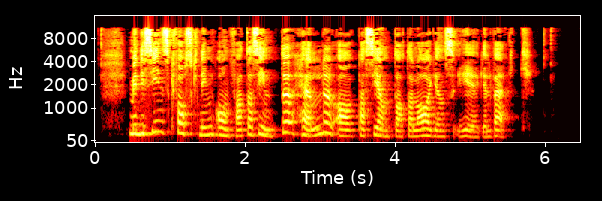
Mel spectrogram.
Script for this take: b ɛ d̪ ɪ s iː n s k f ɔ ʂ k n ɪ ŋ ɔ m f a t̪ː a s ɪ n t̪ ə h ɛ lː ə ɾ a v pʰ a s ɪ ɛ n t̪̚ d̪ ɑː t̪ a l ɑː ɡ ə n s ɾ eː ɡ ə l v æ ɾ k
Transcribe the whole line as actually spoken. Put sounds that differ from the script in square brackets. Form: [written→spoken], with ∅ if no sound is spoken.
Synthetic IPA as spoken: [b→m] ɛ d̪ ɪ s iː n s k f ɔ ʂ k n ɪ ŋ ɔ m f a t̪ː a s ɪ n t̪ ə h ɛ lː ə ɾ a v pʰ a s ɪ ɛ n t̪̚ d̪ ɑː t̪ a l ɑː ɡ ə n s ɾ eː ɡ ə l v æ ɾ k

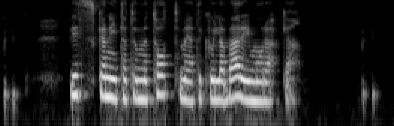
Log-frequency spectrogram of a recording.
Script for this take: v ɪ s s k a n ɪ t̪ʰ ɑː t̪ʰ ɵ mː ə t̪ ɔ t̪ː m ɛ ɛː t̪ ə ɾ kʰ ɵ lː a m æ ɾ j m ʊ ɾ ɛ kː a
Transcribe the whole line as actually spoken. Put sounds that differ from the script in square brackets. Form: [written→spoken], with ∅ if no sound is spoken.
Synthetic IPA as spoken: v ɪ s s k a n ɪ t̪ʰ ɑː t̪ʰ ɵ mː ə [t̪→t̪ʰ] ɔ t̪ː m ɛ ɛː t̪ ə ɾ kʰ ɵ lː a [m→b] æ ɾ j m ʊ ɾ [ɛ→a] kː a

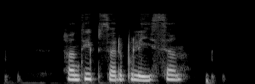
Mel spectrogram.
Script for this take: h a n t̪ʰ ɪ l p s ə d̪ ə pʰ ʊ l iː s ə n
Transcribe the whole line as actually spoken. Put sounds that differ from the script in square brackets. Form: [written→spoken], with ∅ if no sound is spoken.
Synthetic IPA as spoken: h a n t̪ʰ ɪ [l→∅] p s [ə→a] d̪ ə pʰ ʊ l iː s ə n

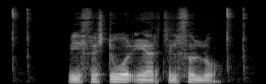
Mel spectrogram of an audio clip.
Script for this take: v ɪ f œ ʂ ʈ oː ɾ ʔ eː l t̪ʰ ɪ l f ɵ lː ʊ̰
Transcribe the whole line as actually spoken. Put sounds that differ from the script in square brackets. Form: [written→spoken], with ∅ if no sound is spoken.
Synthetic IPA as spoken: v ɪ f œ ʂ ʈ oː ɾ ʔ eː [l→ɾ] t̪ʰ ɪ l f ɵ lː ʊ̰

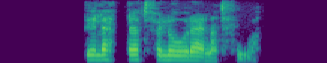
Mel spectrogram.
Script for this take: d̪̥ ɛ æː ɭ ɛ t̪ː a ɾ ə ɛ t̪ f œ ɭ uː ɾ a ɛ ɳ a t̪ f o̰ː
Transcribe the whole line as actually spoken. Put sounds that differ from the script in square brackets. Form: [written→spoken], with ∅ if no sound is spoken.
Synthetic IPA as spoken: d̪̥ ɛ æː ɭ ɛ t̪ː a ɾ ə [ɛ→a] t̪ f œ ɭ uː ɾ a ɛ [ɳ→n] a t̪ f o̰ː

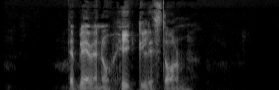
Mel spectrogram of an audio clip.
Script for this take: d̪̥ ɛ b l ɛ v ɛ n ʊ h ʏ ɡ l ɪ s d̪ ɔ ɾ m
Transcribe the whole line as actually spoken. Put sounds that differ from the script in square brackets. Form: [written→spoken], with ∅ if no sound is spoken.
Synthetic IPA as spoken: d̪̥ ɛ b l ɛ v ɛ n ʊ h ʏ ɡ l ɪ s [d̪→t̪] ɔ ɾ m

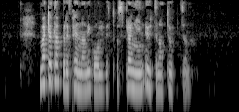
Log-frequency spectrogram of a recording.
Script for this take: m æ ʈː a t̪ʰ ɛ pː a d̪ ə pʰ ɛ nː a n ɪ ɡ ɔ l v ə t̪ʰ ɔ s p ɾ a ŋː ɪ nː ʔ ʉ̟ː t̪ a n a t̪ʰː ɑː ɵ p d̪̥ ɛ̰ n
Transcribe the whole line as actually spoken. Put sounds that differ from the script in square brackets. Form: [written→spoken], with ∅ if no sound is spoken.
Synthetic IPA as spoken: m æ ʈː a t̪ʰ [ɛ→a] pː a d̪ ə pʰ ɛ nː a n ɪ ɡ ɔ l v ə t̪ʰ ɔ s p ɾ a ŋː ɪ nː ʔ ʉ̟ː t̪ a n a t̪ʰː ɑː ɵ p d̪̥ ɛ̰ n

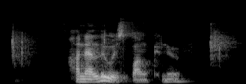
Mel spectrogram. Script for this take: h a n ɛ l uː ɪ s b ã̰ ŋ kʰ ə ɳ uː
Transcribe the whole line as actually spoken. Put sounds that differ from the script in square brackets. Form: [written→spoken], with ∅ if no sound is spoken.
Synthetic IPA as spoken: h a n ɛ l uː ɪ s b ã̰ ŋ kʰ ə [ɳ→n] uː

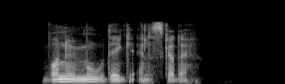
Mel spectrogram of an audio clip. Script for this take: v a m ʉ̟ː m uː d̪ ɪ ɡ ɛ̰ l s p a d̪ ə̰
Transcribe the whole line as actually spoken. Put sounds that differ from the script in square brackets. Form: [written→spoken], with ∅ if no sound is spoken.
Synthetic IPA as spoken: v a [m→ɳ] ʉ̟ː m uː d̪ ɪ ɡ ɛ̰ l s [p→k] a d̪ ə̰

